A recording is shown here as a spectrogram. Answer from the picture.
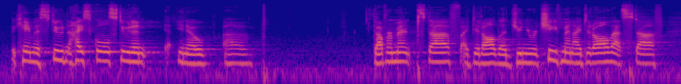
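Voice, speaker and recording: Over a very clean, silent background, a woman with a medium pitch talks at a moderate pace in a flat monotone, leaving long, frequent pauses. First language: Spanish. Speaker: college administrator. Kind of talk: chapel talk. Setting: college chapel. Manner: conversational.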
